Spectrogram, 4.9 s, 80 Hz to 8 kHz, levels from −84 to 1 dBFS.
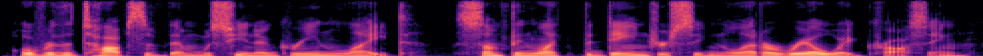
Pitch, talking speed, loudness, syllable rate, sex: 165 Hz, 230 wpm, -21 LUFS, 5.8 syllables/s, female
